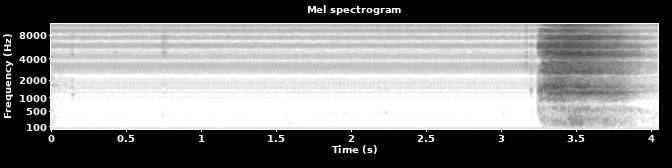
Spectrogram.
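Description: A man drinking from a water bottle, then, about three seconds in, a loud breathy sigh of relief as he finishes the drink.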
